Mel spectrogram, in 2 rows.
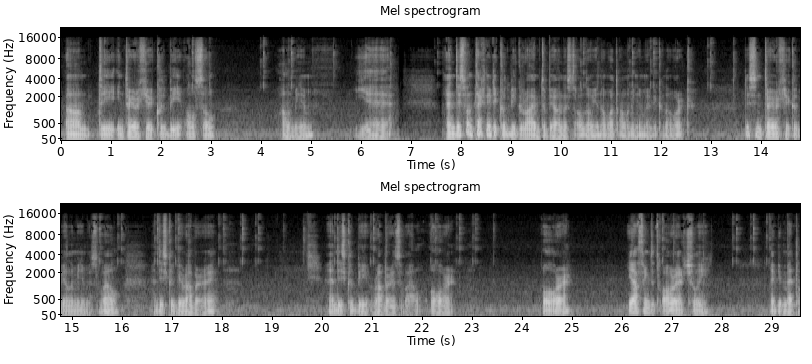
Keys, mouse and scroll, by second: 0.6 click, 1.2 middle click, 2.3 shift+click, 3.8 click, 4.3 click, 4.8 middle click, 6.1 shift+middle click, 7.2 shift+click, 7.7 shift+click, 10.2 shift+click, 11.1 shift+click, 11.5 shift+click, 12.7 shift+click, 14.1 shift+click, 15.3 shift+click, 15.5 shift+click, 16.4 shift+click, 16.8 shift+click, 17.7 shift+click, 18.2 shift+click, 18.4 shift+click, 19.0 shift+middle click, 20.0 click, 20.8 shift+click, 22.0 shift+click, 22.3 shift+click, 22.8 shift+click, 23.2-26.0 shift+middle drag, 26.6 click, 27.1 shift+click, 28.0 shift+click, 28.2 shift+click, 28.7 shift+click, 29.1 shift+middle click.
